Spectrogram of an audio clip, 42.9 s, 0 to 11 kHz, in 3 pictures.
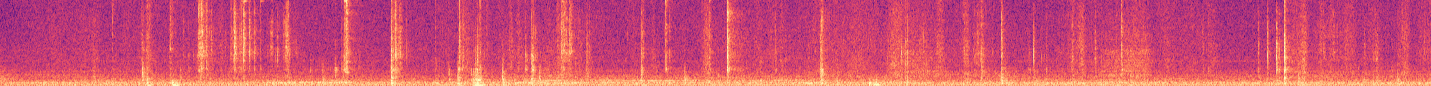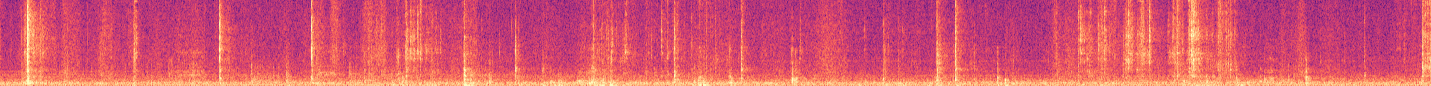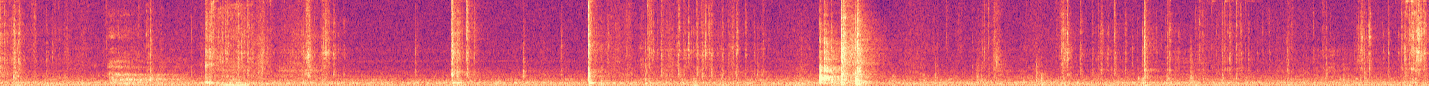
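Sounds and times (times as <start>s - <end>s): steady low hum: 0.0s - 14.4s, 29.1s - 32.7s.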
